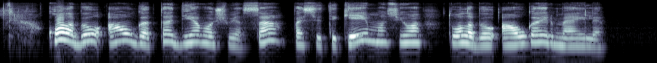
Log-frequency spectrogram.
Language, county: Lithuanian, Kaunas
